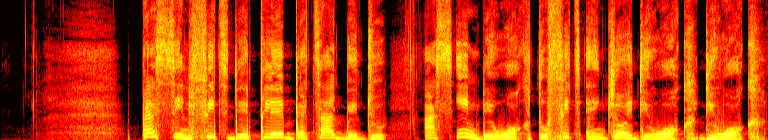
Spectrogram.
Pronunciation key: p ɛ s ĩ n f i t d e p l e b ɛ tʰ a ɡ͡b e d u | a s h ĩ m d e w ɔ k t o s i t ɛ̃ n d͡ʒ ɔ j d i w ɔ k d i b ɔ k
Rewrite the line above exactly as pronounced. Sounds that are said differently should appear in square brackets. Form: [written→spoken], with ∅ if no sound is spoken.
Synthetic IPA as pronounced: p ɛ s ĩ n f i t d e p l e b ɛ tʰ a ɡ͡b e d u | a s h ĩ m d e w ɔ k t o [s→f] i t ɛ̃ n d͡ʒ ɔ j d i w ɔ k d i [b→w] ɔ k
